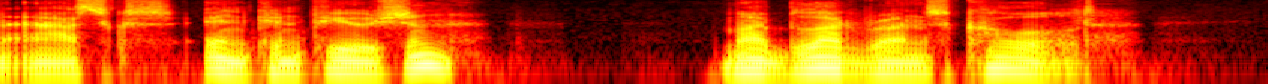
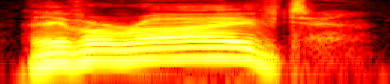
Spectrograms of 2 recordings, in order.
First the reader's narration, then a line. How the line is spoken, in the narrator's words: shouts back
